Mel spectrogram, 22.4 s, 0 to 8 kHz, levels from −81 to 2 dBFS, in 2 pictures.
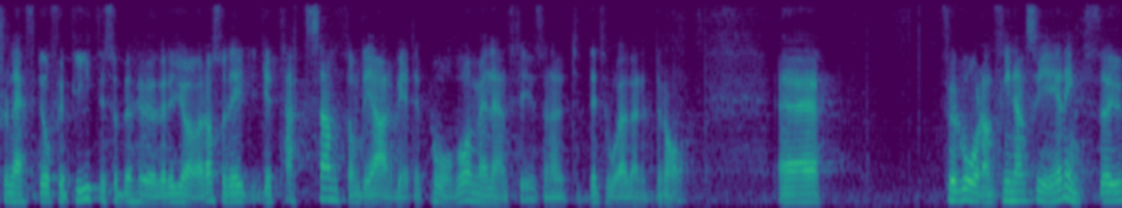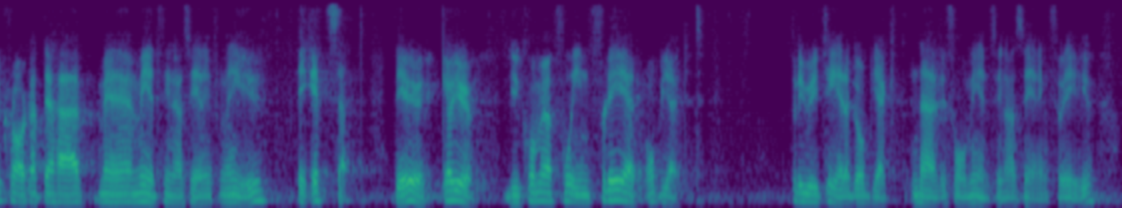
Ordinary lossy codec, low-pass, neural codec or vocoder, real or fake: none; 7.2 kHz; codec, 16 kHz, 1.1 kbps, Voila-Tokenizer; fake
